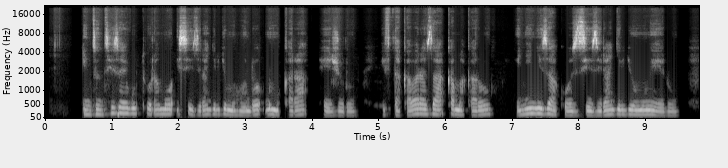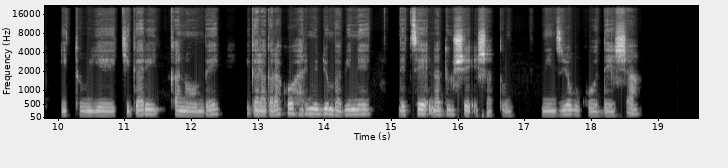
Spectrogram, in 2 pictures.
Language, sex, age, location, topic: Kinyarwanda, female, 25-35, Huye, finance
